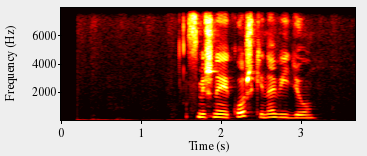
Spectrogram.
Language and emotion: Russian, neutral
